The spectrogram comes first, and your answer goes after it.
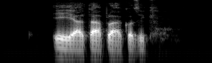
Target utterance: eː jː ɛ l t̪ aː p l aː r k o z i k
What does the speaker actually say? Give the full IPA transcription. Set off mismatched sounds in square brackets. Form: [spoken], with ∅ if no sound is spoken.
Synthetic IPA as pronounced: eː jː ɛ l t̪ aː p l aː [l] k o z i k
